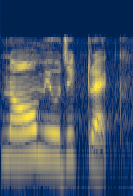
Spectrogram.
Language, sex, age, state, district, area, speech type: Sindhi, female, 18-30, Maharashtra, Thane, urban, read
